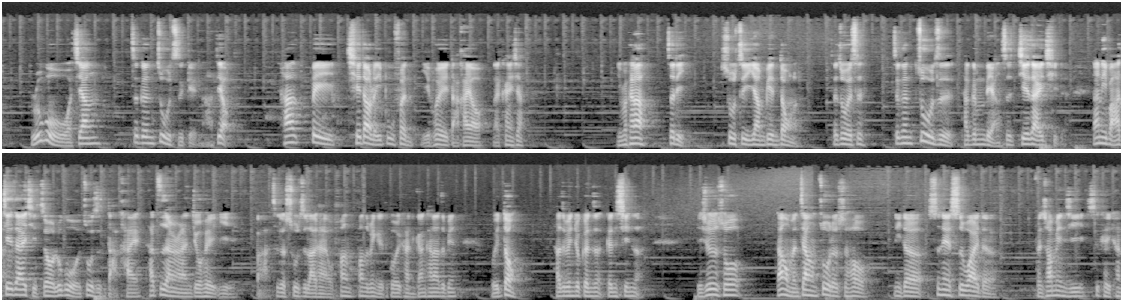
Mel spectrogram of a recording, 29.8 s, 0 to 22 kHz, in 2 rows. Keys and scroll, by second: 7.2 Delete, 21.3 Delete.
